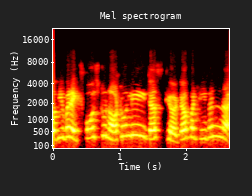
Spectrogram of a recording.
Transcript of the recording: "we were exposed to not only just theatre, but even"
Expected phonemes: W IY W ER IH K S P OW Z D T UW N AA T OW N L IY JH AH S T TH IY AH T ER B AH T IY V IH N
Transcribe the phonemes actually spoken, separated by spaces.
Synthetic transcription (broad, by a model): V IY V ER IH K S P OW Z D T UW N AA T OW N L IY JH AH S T T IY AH T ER B AH T IY V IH N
